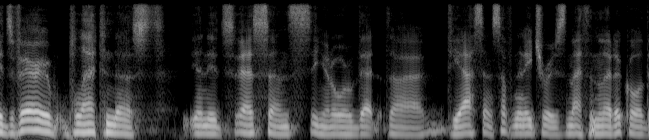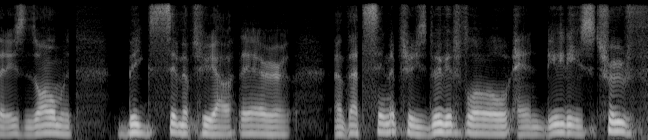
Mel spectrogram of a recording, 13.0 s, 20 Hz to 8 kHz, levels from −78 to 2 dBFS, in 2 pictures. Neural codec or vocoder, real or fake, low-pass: codec, 16 kHz in and 24 kHz out, 0.4 kbps, LongCat-Audio-Codec, four codebook decoder; fake; 7.2 kHz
